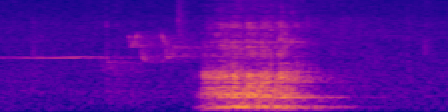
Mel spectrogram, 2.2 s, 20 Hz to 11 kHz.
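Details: Captive male lion at Tokushima Zoo, Japan, recorded in 2023; one deep, loud, resonant roar lasting about half a second after a quiet start with a faint thin tone.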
